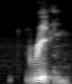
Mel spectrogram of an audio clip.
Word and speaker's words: Reading: Well, or is it Reading, Pennsylvania? My bad. It's Reading, Pennsylvania. Well, I don't know how y'all guys say it. I'm not from there. But it's spelled like Reading. It says Reading. I say Reading.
